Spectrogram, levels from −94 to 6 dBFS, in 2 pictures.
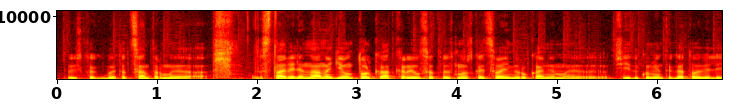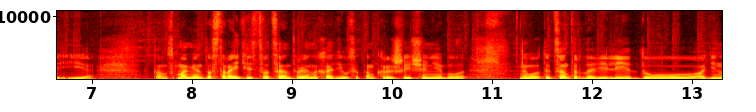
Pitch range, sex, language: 90-115 Hz, male, Russian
